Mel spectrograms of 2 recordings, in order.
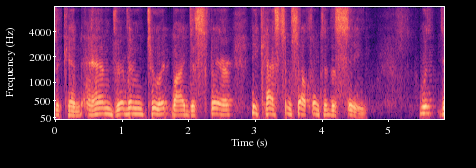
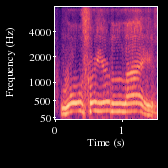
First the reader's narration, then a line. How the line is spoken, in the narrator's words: shouted the boatswain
